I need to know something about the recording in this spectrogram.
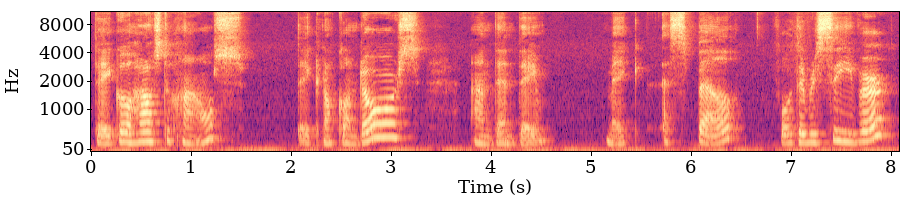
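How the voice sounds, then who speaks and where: Creaky-voiced Finnish-accented woman chatting. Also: mid-range voice, expressive, slow. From Finland. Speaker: vlogger. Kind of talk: casual chat to camera, answering tag questions.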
